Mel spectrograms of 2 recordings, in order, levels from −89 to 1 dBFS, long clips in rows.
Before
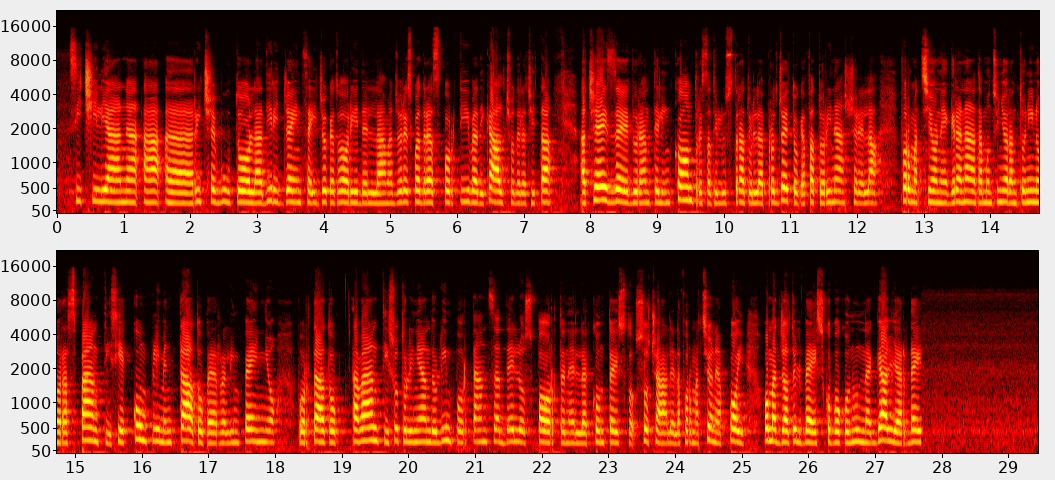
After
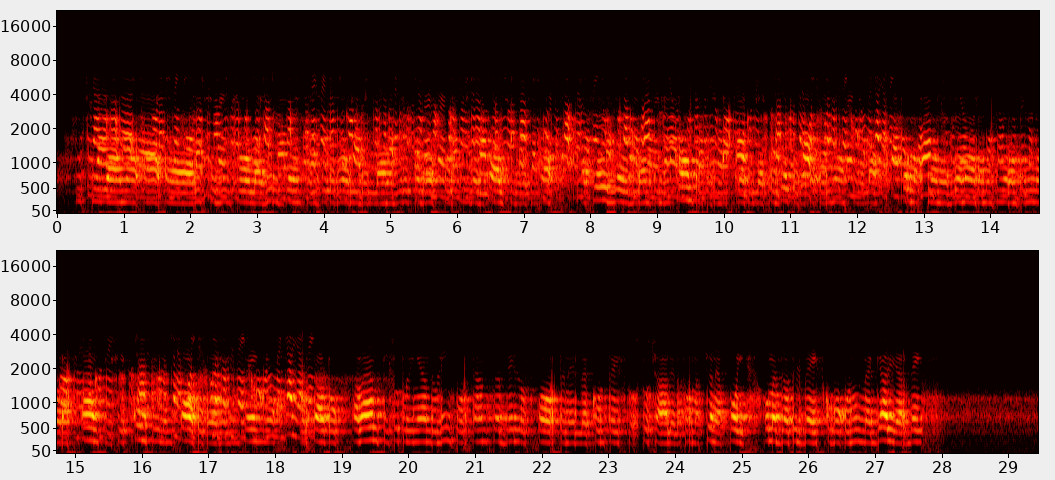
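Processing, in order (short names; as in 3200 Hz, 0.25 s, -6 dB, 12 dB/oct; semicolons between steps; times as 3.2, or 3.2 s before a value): transient shaper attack -12 dB, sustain +12 dB; vocal tract filter a; echoes that change speed 0.105 s, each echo +7 st, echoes 2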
